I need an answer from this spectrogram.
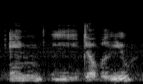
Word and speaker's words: mu: It looks like a U, but it's actually called mu, with pronounced MEW, and it means 10 to the minus 6 or 1 millionth, a fraction 1 millionth.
